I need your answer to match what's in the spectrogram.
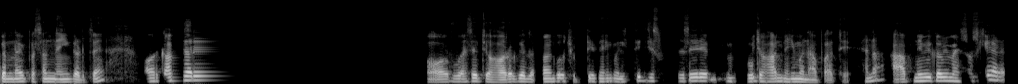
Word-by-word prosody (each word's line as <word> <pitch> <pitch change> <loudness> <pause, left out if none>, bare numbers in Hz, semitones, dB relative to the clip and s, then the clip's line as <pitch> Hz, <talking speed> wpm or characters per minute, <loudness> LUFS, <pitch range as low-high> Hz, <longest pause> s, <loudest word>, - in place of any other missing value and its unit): करना 130 0 +5
भी - - +4
पसंद 130 0 +1
नहीं 120 +1 +2
करते 135 - +1
हैं 190 - -4 0.4
और 145 +1 +1
काफ़ी 165 +1 +2
सारे 195 0 +6 2.3
और 120 +2 0
वैसे 135 +3 +3
त्योहारों 120 -3 +2
के 140 -1 +4
दौरान 135 0 0
तो 145 0 +2
छुट्टी 145 -1 -5
नहीं 140 +1 -1
मिलती, 130 +6 -2
जिस 155 -1 -7 0.2
वजह - - -2
से 165 +2 +4 0.4
वो 145 - +3
त्योहार 140 -2 +1
नहीं 130 -2 0
मना 115 -5 +2
पाते। - - -9
है 145 - -4
ना? 190 +5 -5
आपने 155 +1 +1
भी 170 - +4
कभी 170 0 +5
महसूस 165 +2 -3
किया 210 -2 +2
है? 185 - -2
145 Hz, 200 wpm, -23 LUFS, 130-165 Hz, 2.3 s, सारे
